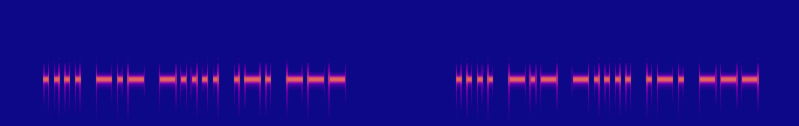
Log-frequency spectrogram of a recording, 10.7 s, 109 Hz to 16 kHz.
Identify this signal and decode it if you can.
Morse code, heard as a keyed tone, about 17 wpm, 700 Hz. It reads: HK6RO HK6RO
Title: DXCC-100 Call Signs - 5 Characters - Repeated 3x - 17wpm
